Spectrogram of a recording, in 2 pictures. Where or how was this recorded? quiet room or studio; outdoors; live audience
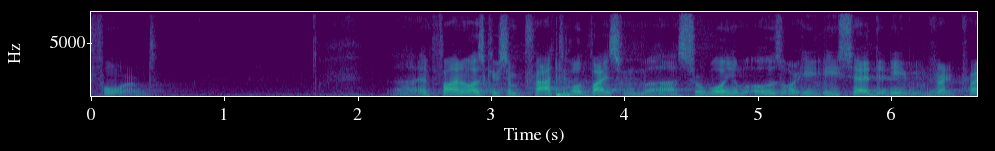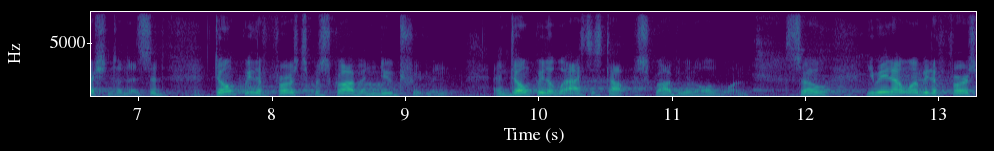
live audience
